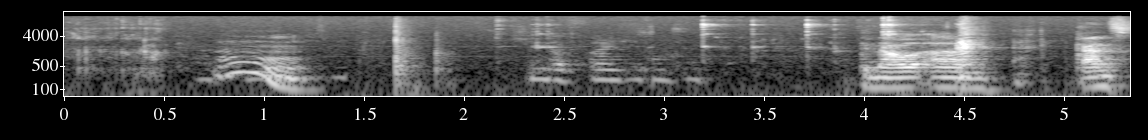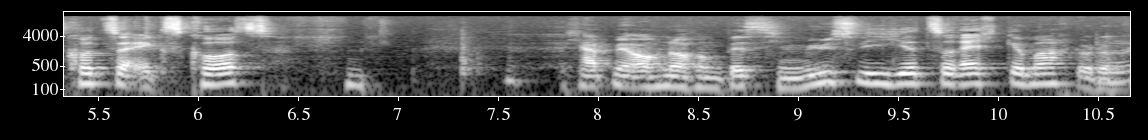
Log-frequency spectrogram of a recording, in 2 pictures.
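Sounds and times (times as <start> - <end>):
cocoa mug clinking on a surface: 2.2 - 2.6, 3.2 - 4.6
speech: 2.4 - 3.4, 4.0 - 7.0, 7.8 - 10.6.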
